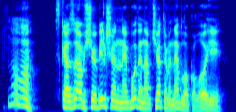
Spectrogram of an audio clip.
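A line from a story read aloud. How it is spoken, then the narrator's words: Indifferent voice. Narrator (Ukrainian): байдужим голосом пояснив Гаррі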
